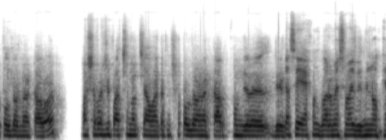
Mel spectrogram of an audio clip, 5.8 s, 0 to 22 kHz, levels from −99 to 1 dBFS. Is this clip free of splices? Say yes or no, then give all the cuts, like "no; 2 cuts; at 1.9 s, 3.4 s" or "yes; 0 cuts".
no; 1 cut; at 4.2 s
